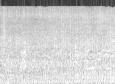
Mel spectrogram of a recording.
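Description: Busy outdoor dining street ambience: indistinct chatter of people over a steady low rumble.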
